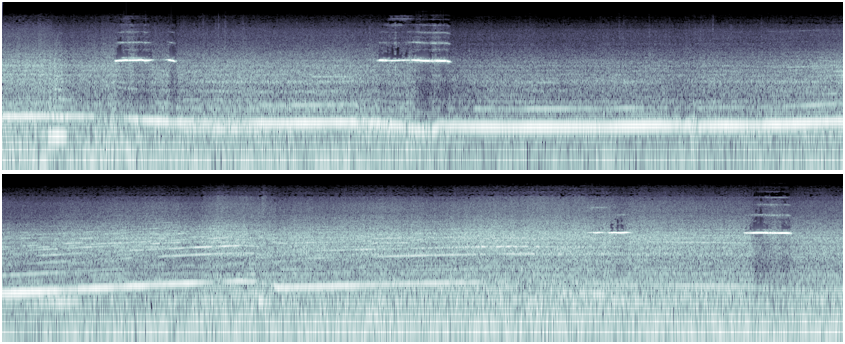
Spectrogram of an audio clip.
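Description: Lotus Exige's engine running at a cruising pace over steady road noise. The engine note steps down twice in the first several seconds, climbs slowly through the middle as the car accelerates, then drops at a gear change about two-thirds through and holds steady. A few brief high-pitched chirps cut in now and then.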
